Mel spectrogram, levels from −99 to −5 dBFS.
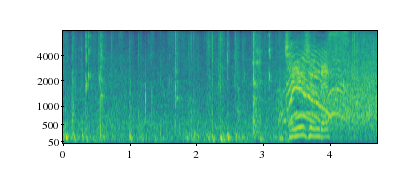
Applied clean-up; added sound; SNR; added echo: none; none; none; none.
